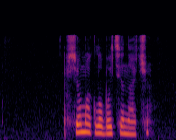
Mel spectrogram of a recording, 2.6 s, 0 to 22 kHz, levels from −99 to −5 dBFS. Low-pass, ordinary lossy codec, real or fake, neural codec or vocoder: none; none; real; none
